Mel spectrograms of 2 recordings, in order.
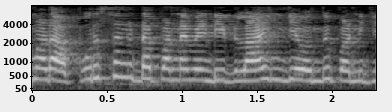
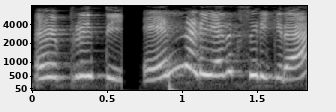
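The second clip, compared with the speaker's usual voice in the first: louder, higher demand; insistent call; 4 semitones higher, 5 dB louder than usual. Acted. Asking a friend why she is laughing, insistent. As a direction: call out sharply and demand an answer.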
